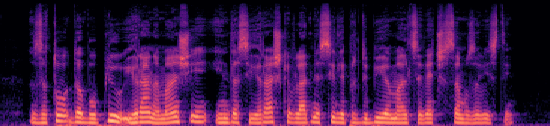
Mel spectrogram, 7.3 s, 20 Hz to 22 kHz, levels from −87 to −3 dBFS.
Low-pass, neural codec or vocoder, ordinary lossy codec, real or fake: 19.8 kHz; none; none; real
